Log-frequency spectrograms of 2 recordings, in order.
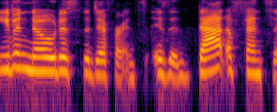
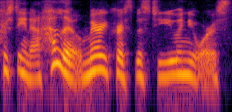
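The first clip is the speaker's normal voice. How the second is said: ordinary talk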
